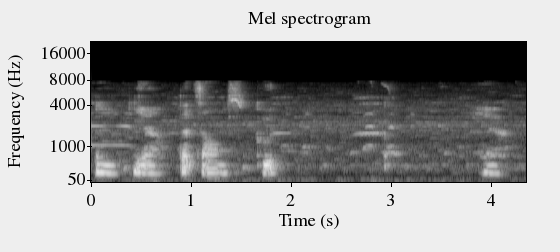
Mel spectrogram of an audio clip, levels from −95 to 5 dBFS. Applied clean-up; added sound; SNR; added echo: classical method WPE with log-MMSE.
